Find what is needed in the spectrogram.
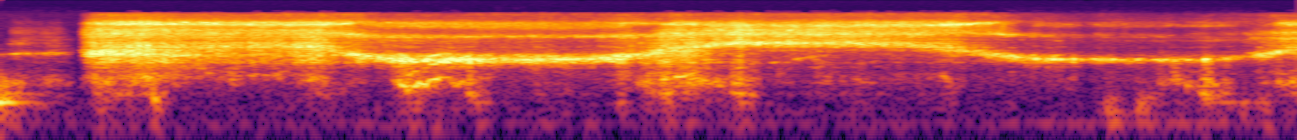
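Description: A man's long voiceless fricative, a raspy hiss made with the back of the tongue against the roof of the mouth, as in German 'ch'. As the tongue slides forward and back, the hiss drops in pitch, rises to a higher peak midway, then falls again near the end.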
